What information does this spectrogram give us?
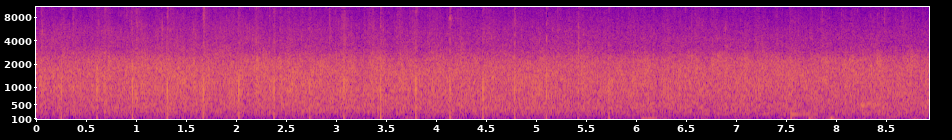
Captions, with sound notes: - Sir, thank you. [claps] [audience applause]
